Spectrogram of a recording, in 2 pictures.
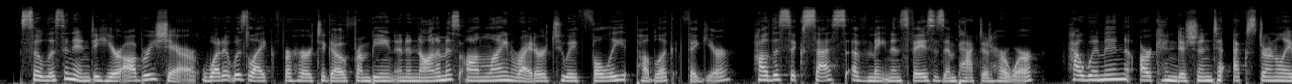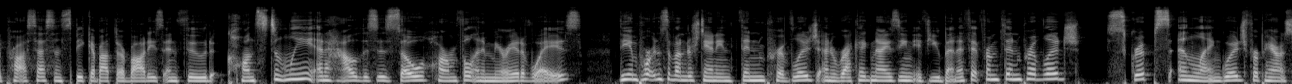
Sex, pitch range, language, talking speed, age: female, 165-195 Hz, English, 190 wpm, 30-49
